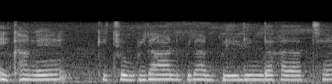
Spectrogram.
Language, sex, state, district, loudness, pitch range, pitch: Bengali, female, West Bengal, Paschim Medinipur, -16 LUFS, 210-225 Hz, 215 Hz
